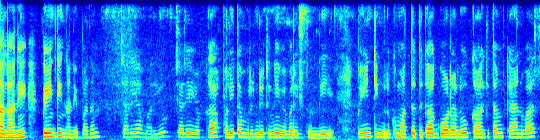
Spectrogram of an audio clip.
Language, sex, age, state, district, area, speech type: Telugu, female, 30-45, Andhra Pradesh, Chittoor, urban, spontaneous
